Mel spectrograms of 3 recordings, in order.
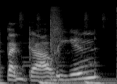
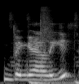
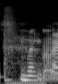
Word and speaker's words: Bengalis: Just ways of greeting that would be helpful for someone who's going to Bangladesh and wants to say hello to a Bengalian. No, I don't think that's how you say it. – Bengalis, okay. – Yes, Bengalis.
